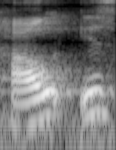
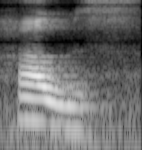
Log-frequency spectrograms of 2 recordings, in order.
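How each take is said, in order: First: Both words are said fully and separately. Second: The two words merge into one short syllable. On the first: "यहाँ पर हाउ इज़ लिखा है ना" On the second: "को हमने English में कैसे बोला, हाउस"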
